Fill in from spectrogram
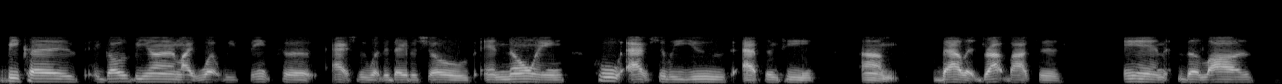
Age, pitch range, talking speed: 20-39, 115-140 Hz, 125 wpm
